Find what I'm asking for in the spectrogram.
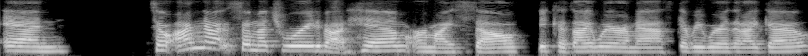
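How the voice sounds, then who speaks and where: A woman at a moderate pace, medium pitch and ordinary pitch variation, a plain, everyday voice. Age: 60s. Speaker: public commenter at county meeting. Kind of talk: public comment.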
